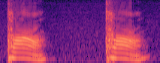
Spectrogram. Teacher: Huruf ta ini dalam bahasa Arab keluar dari ujung lidah yang sedikit dijepit antara dua gigi seri atas dan bawah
